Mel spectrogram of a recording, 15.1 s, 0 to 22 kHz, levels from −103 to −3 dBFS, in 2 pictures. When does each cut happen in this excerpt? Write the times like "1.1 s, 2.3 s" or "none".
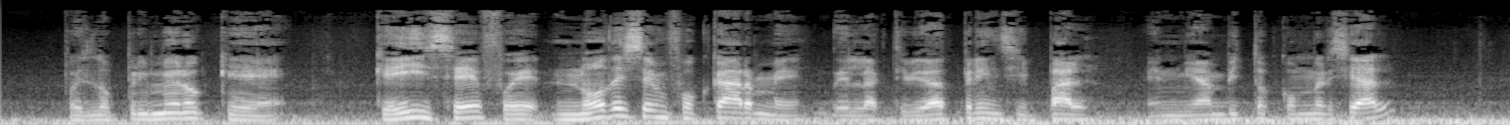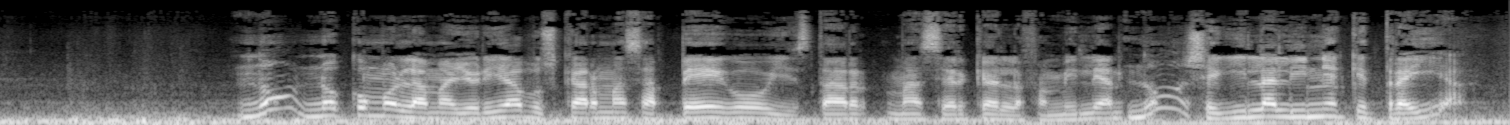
13.1 s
